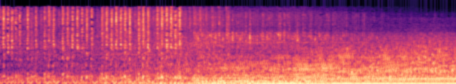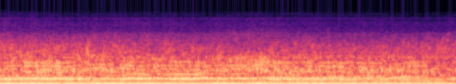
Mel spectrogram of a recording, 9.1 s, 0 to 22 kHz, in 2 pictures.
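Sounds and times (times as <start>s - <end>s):
turboprop airplane engines and propellers droning: 0.0s - 9.1s.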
